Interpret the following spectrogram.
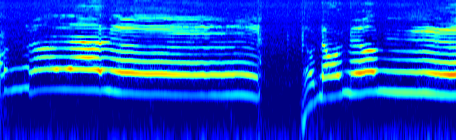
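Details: House cat, a female, angry about another cat in her garden in the morning, gives a sustained moaning yowl of over two seconds that falls slightly, then after a brief gap a rising, upward-bending wail begins and holds.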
